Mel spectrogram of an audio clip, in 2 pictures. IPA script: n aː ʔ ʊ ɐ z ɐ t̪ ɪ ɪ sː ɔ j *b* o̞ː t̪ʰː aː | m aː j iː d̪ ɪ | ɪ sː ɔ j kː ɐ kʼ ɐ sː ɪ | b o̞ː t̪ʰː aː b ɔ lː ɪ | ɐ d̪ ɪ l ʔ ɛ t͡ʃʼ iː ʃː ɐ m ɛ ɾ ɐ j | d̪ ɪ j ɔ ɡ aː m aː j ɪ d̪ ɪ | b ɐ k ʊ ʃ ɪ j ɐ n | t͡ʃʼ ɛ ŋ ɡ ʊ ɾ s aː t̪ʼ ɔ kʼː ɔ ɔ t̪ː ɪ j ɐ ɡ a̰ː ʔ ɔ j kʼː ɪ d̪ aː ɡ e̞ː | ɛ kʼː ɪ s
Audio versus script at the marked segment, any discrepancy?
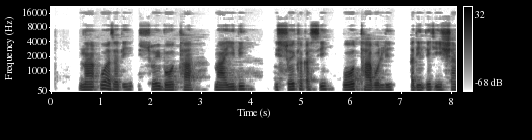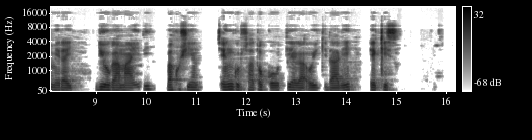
no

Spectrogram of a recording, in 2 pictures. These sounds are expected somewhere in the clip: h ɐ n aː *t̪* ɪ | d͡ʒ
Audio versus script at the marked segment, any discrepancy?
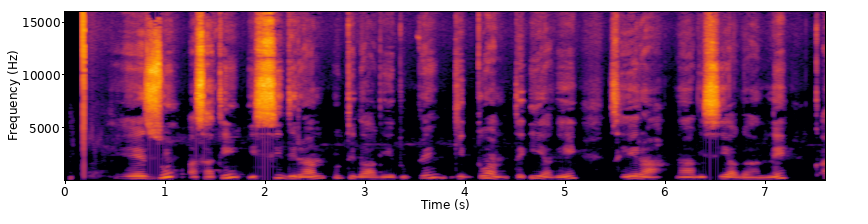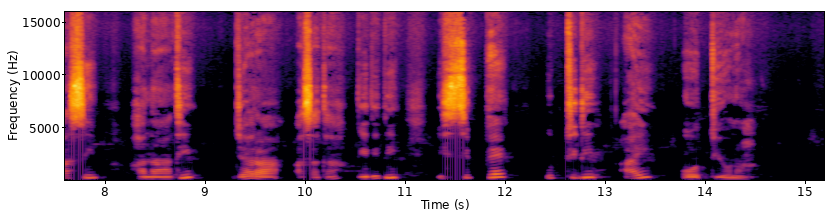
no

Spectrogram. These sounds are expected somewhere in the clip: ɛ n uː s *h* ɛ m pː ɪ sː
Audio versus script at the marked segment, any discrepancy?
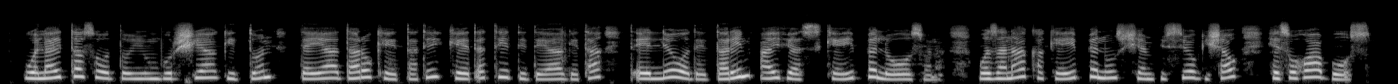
yes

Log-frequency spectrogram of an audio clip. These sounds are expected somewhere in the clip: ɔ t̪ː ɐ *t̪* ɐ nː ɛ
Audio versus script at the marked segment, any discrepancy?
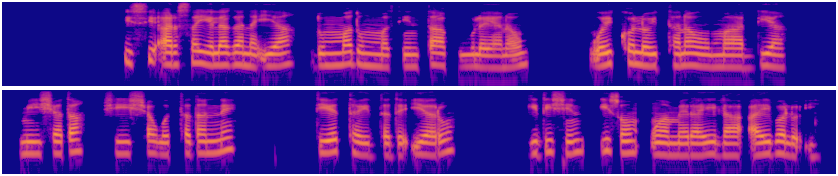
yes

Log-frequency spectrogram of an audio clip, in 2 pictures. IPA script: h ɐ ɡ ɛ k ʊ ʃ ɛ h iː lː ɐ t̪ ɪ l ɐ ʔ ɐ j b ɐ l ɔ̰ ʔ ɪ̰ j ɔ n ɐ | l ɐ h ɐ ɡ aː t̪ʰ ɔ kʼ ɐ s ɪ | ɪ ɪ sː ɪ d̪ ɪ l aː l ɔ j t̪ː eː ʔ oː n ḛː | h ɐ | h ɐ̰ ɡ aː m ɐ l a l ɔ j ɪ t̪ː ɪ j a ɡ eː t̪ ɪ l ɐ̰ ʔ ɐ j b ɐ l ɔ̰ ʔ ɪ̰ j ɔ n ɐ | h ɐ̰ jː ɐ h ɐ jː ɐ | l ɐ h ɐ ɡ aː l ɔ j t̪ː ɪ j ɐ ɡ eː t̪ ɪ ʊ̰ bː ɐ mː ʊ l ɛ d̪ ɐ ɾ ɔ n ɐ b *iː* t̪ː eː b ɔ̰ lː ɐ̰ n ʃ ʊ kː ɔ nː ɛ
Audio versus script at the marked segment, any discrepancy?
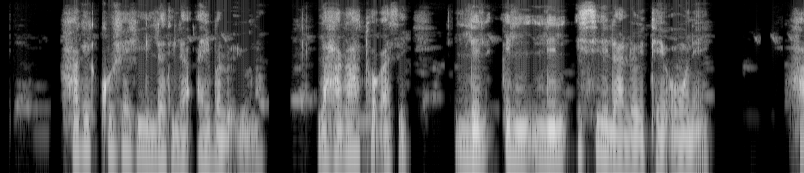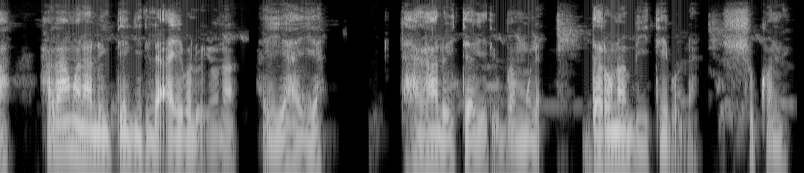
no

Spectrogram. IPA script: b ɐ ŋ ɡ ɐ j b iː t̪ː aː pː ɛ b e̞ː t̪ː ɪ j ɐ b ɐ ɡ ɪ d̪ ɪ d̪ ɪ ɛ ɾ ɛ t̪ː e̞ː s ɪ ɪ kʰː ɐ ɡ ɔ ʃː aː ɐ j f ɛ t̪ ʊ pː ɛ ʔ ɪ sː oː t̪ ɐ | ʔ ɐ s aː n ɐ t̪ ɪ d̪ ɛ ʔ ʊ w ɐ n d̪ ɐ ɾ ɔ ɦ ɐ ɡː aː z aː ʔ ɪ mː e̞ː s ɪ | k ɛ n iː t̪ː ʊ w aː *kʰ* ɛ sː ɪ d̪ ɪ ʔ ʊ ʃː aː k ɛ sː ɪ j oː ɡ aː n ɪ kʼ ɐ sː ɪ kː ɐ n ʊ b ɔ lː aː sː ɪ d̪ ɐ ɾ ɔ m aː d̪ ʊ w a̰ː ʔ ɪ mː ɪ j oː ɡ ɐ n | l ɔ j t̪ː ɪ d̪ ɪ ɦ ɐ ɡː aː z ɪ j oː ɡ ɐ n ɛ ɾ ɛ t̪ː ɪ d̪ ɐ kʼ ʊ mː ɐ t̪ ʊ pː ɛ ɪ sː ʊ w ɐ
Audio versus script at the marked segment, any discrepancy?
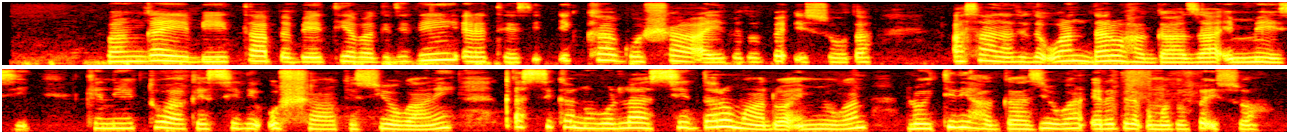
yes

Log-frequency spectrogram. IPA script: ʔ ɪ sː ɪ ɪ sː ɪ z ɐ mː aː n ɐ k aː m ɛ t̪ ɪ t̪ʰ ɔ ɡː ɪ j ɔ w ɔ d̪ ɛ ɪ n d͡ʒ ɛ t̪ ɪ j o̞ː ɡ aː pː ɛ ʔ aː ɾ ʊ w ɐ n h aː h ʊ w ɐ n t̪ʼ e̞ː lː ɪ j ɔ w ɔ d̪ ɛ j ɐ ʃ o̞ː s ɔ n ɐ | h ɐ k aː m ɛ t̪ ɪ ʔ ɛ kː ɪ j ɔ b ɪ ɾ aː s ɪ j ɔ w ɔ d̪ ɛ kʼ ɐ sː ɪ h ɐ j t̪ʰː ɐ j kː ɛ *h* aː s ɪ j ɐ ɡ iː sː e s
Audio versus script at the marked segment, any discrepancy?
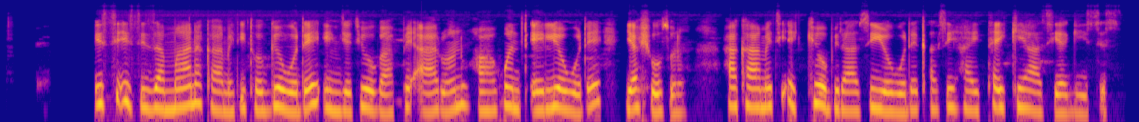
no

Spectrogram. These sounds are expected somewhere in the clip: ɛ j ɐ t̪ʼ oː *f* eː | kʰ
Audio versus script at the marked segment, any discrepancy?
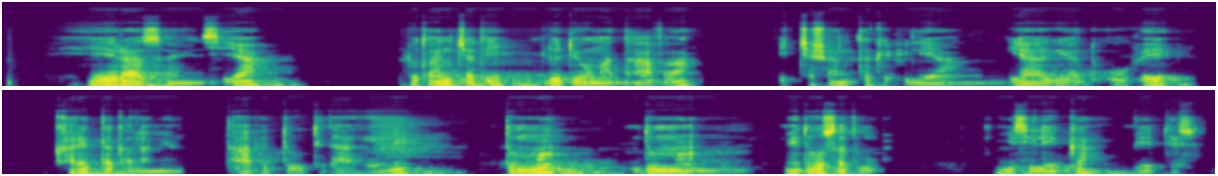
no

